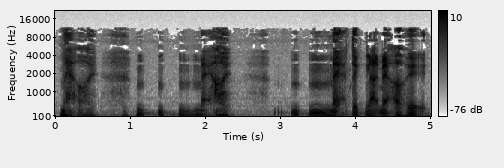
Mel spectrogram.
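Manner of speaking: low, stammering horrified plea; a son's frightened, halting cry, pitched low. A narrator's reading. Son trying to wake his motionless mother, horrified. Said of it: "Lão Tính kinh hãi".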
